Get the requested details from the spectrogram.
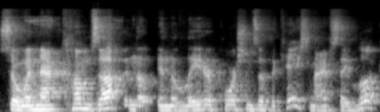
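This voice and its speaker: With an American accent, a man talks at a very fast pace. His pitch is fairly high. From Florida, Palm Beach County. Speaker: personal injury lawyer. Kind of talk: interview.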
